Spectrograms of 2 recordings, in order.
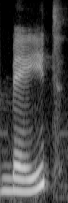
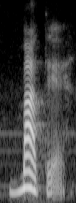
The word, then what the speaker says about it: mate: Okay, so you have to remember that this one is pronounced as latte. Okay, don't confuse it for mate. It's mate.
